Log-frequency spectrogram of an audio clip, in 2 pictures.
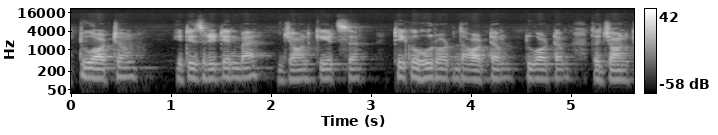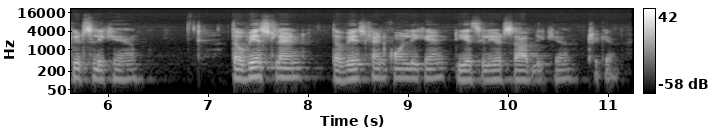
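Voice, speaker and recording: A male teacher explains exam questions on English literature, mixing Hindi with slowly read English lines and often saying "ठीक है". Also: mid-range voice, darkish tone, highs cut off. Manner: mixes Hindi with English, reading English phrases slowly; repeats "ठीक है" as a filler. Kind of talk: exam-prep lesson.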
